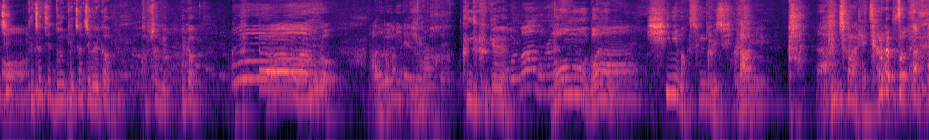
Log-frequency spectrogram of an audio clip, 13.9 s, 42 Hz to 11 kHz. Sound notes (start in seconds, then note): 3.5 his son cried loudly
